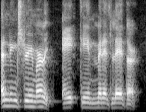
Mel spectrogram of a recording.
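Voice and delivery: cartoon time-card narrator voice. Reading a stream title aloud after being told to go ahead: SpongeBob narrator voice. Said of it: "you hear that in the SpongeBob voice".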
